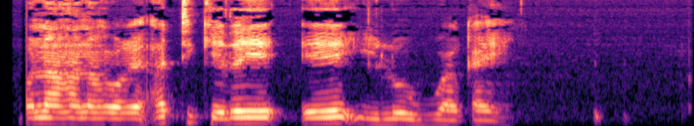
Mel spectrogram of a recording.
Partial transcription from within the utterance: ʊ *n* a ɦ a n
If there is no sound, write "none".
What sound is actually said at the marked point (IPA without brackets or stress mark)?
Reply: n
